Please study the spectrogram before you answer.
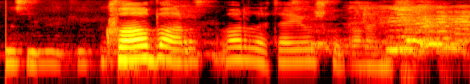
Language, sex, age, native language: Icelandic, female, 11, Icelandic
